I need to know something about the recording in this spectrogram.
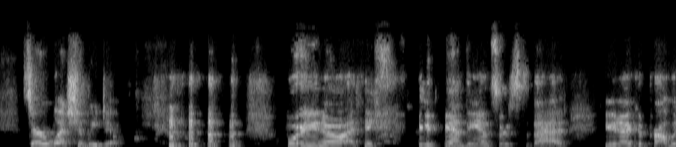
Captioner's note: laughter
